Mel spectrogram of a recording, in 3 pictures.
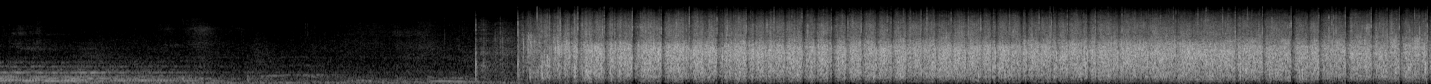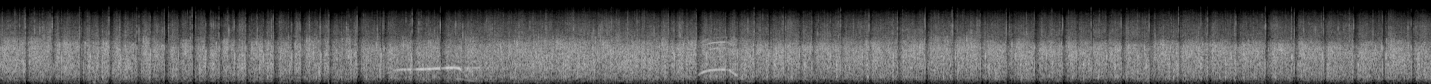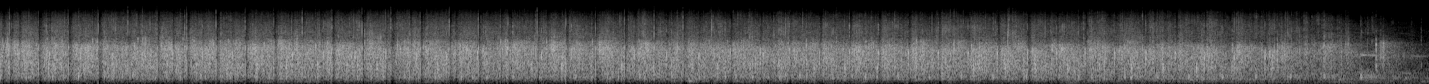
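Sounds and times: audience clapping: 4.7 - 42.9
audience cheering: 17.9 - 22.2.

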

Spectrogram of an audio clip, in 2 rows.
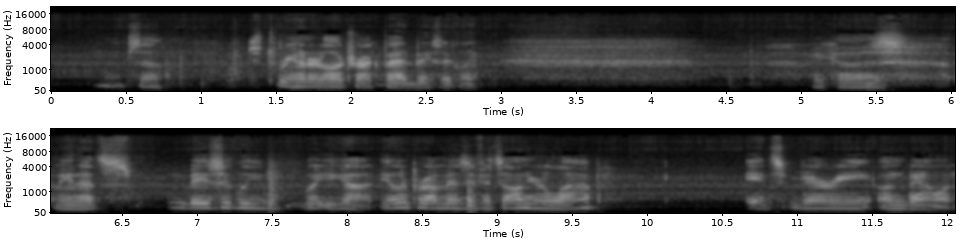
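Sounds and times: long breathy exhale: 3.0 - 6.0.

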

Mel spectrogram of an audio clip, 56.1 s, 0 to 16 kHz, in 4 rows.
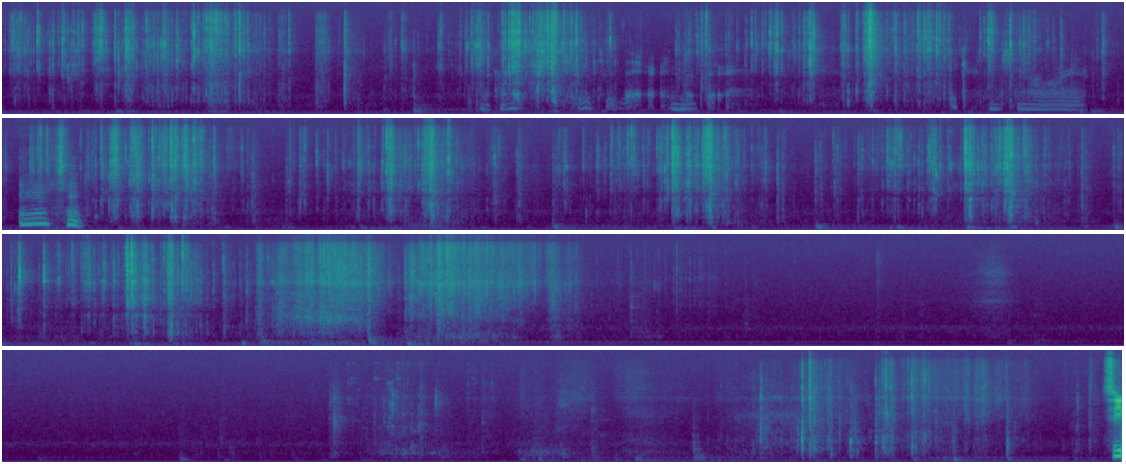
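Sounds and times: foil packs tearing and crinkling: 0.0 - 37.0, 51.3 - 55.7.

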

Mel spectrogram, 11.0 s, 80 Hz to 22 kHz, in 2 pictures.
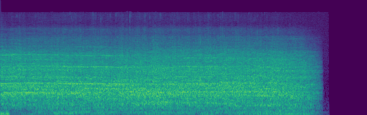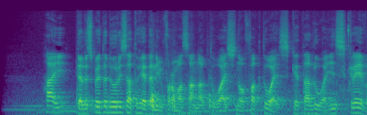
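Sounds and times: basketball court sounds: 7.8 - 8.9.

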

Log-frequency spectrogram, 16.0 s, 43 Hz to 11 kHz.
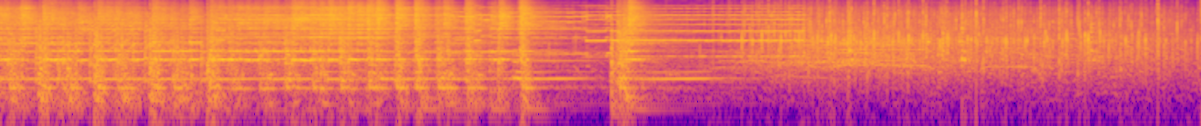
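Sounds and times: drum and gong stroke: 0.0 - 9.5
audience applause: 9.3 - 16.0.

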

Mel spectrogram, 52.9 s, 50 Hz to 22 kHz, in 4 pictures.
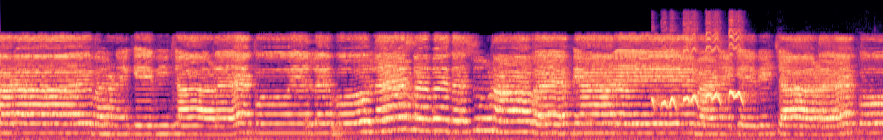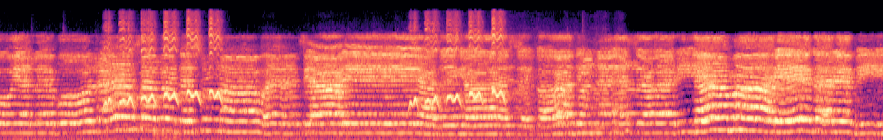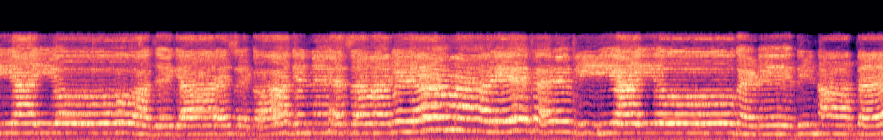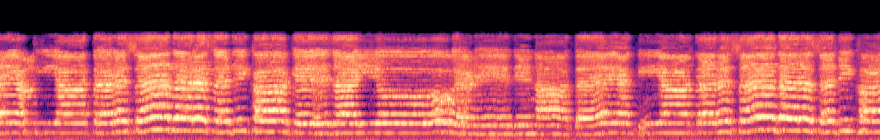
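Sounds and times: women singing devotional song: 0.0 - 52.9
koel calling: 9.5 - 23.2.

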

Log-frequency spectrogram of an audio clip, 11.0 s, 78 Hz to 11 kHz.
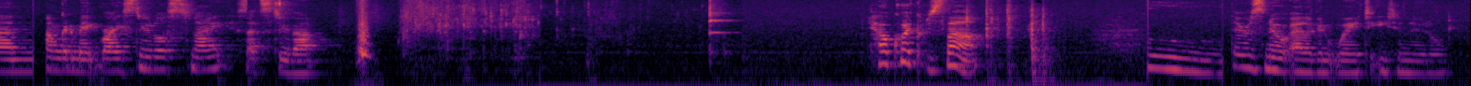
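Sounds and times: liquid trickling and splashing: 2.9 - 5.3.

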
